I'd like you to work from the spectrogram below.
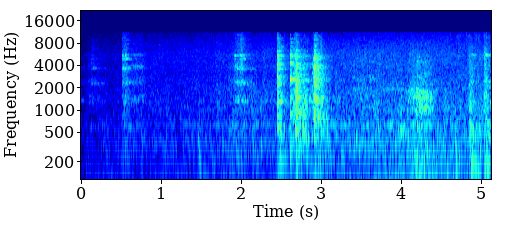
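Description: Cutlery and dishes clink during a meal of biryani: a few light, sharp metallic taps bunched together midway, over a faint, steady background. No one speaks.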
